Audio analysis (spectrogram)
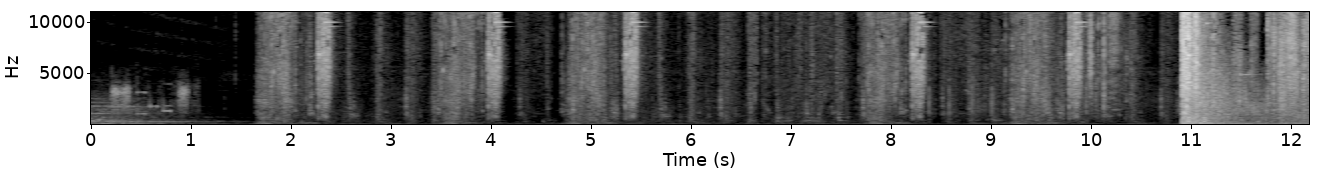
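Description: Gunfire in Fortnite Battle Royale: rapid bursts of shots and rattling weapon fire through most of the stretch, with a louder, harsher blast near the end.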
